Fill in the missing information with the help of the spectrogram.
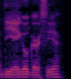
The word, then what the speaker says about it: Diego Garcia: Was that when you were in Diego Garcia? – You actually pronounced that correctly.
